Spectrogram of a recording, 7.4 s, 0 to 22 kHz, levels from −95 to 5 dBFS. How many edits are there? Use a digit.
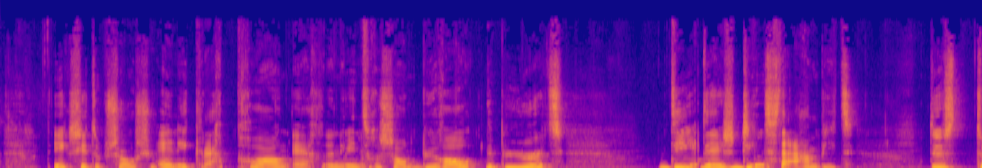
5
